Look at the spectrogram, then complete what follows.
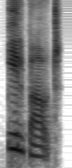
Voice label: "eelpout", Indian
